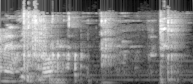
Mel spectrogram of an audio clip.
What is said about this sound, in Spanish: Perdón, que acabo de tirar el micro.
